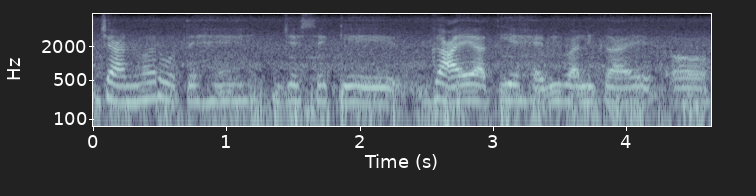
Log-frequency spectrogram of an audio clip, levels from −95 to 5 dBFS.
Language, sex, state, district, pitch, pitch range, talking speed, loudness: Hindi, female, Gujarat, Gandhinagar, 195 Hz, 185-220 Hz, 155 wpm, -21 LUFS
